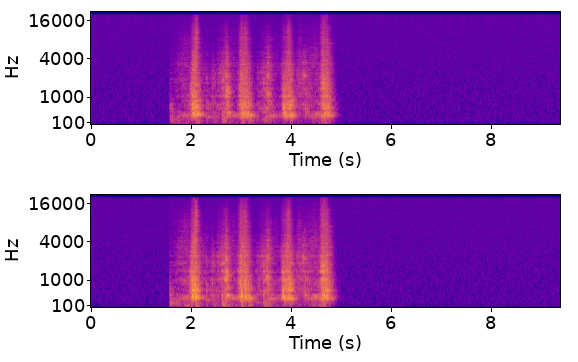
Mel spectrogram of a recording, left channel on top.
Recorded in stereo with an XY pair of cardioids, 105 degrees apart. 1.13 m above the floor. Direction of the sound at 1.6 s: 65° right.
